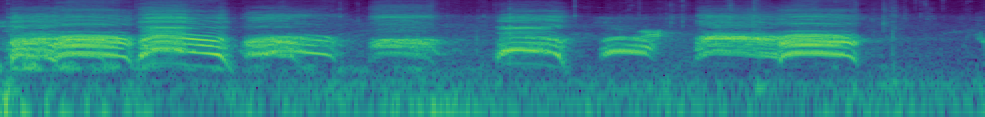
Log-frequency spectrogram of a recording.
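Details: Large flock of crows fighting for food: a steady run of loud, harsh, arched caws, about eight in quick succession, some drawn out.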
